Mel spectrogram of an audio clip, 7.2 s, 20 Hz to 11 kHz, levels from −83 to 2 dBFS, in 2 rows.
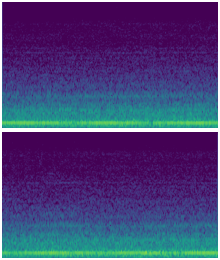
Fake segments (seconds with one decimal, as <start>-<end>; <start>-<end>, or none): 5.9-6.5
